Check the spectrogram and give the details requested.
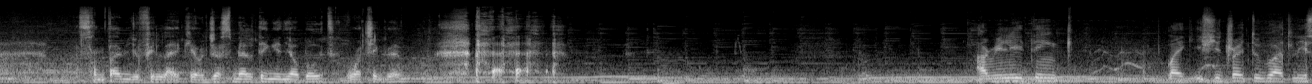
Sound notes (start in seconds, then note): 4.3 laughs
